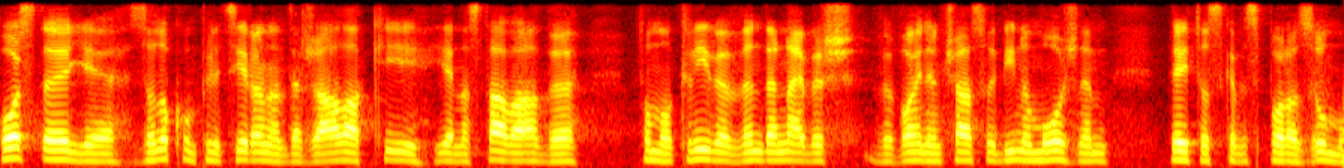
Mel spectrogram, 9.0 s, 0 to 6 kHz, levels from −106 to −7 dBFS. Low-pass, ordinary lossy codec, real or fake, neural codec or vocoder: 5.4 kHz; none; fake; codec, 16 kHz, 0.8 kbps, ZipCodec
